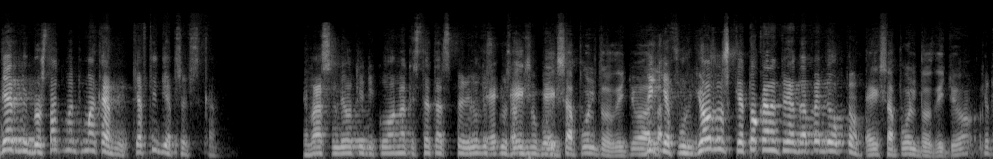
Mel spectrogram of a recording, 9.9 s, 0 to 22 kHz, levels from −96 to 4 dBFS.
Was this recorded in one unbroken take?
yes; 0 cuts

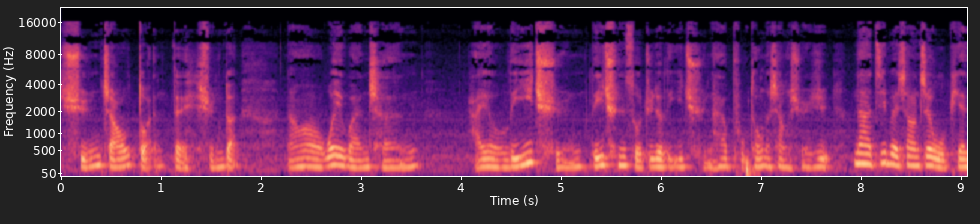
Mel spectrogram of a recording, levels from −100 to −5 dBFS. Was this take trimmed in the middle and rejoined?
yes; 1 cut; at 7.8 s

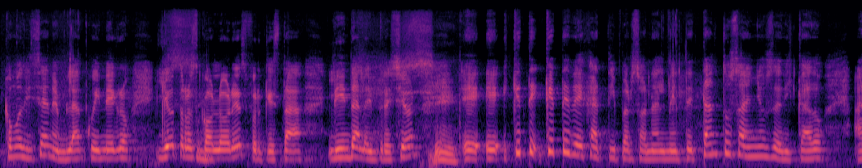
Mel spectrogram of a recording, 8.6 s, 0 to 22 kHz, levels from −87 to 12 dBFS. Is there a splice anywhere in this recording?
no; 0 cuts

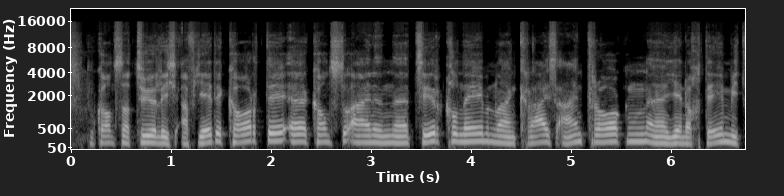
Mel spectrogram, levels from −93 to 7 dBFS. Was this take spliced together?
no; 0 cuts

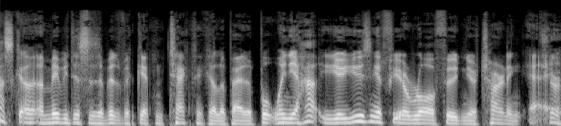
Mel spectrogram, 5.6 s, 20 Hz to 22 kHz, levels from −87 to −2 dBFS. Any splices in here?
yes; 2 cuts; at 1.3 s, 1.6 s

